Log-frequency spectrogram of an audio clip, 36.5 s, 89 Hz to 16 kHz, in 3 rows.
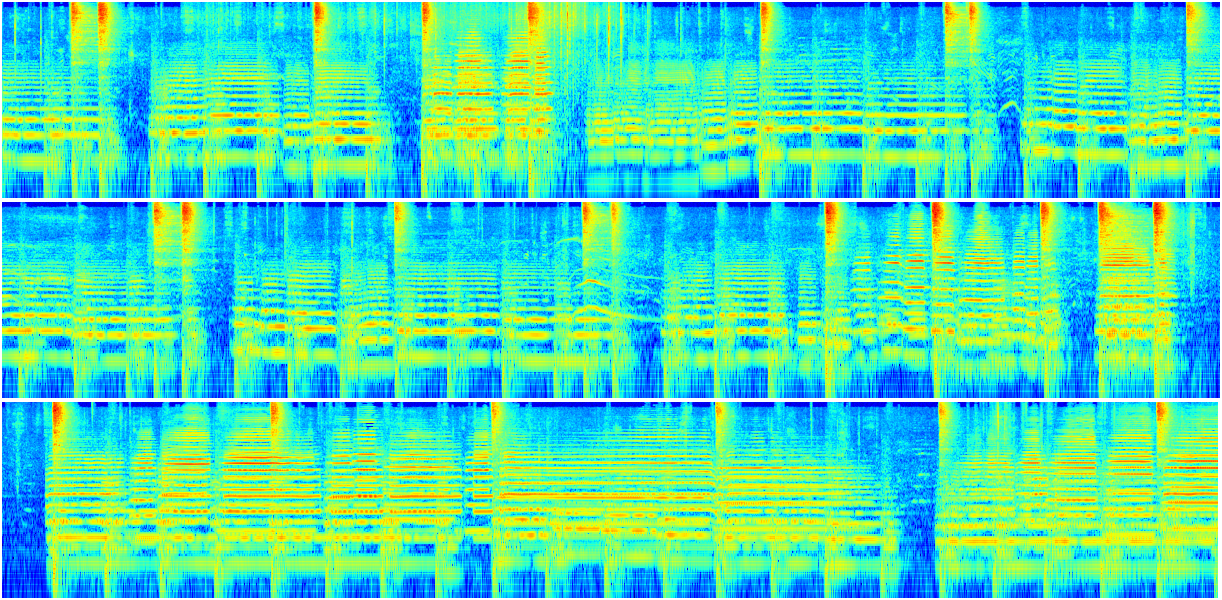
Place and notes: Звуки сквера и игра духового оркестра
9 June 2019, 15:13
